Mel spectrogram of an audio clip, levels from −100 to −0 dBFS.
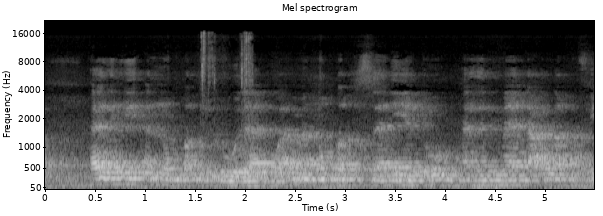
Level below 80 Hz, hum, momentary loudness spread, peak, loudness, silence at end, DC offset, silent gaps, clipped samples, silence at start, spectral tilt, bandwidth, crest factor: -50 dBFS; none; 5 LU; -14 dBFS; -29 LUFS; 0 s; under 0.1%; none; under 0.1%; 0 s; -7 dB/octave; 16.5 kHz; 14 dB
